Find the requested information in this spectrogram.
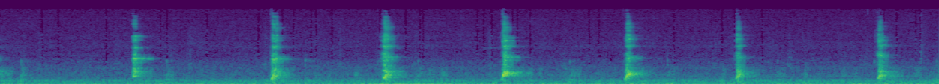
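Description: Seven sharp, abrupt hiccup sounds at irregular intervals, roughly one every two seconds, likely voluntary imitations rather than true hiccups.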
